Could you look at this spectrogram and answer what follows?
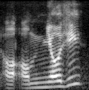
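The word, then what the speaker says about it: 陰陽師: Oh, it's more of an M sound, but omyoji.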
